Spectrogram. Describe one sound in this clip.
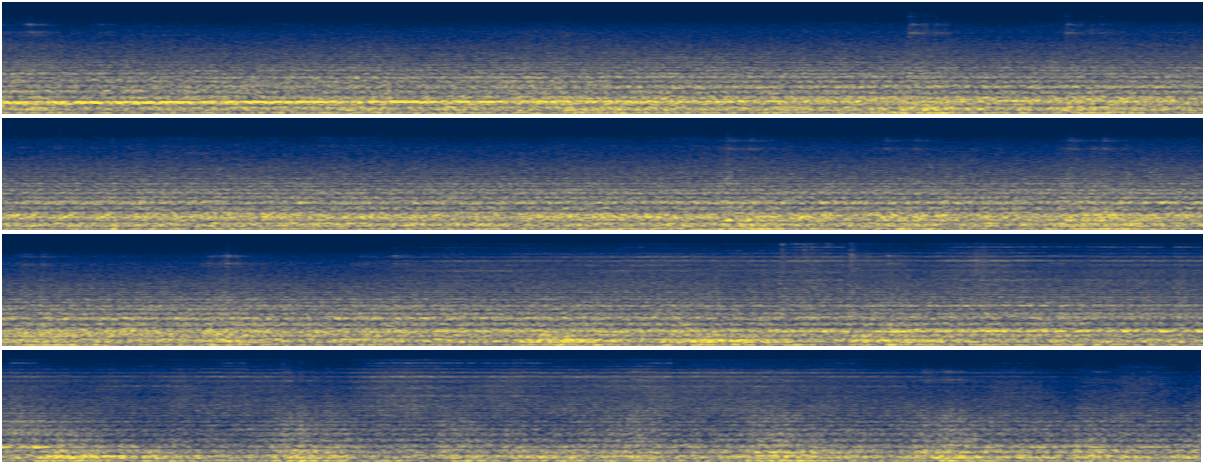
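A train's electric motor whines steadily as the train runs.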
